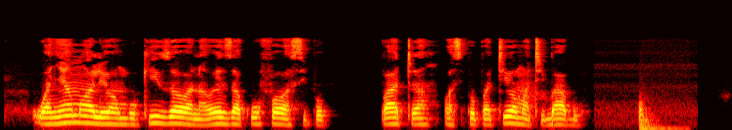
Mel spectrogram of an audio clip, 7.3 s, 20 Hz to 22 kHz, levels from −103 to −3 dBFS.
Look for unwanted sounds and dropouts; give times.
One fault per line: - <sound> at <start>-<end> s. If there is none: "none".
- thud at 6.4-6.9 s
